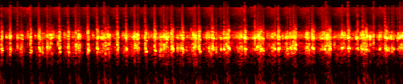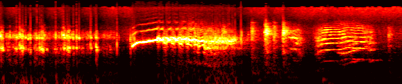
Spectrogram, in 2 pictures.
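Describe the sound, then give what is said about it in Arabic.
Horses' hooves approaching outside beat a rapid, steady clip-clop for about eight seconds, then loud, shrill neighing and whinnying take over, with no voices. “اسمع. ماذا؟ أقدام خيل في خارج. لعل الأمير أرسلان قد بعث من يستعجلني.”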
